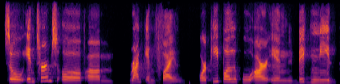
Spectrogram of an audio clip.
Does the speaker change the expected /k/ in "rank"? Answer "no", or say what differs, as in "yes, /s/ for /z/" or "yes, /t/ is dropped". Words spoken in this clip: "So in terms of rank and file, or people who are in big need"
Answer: no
